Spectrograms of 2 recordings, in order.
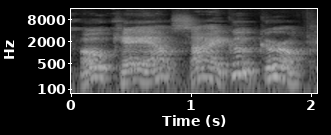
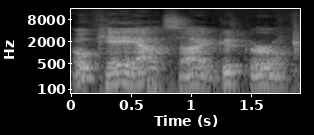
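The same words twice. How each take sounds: First: Much higher, singsong praise for the puppy. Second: Said in the usual way. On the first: Shown as a demonstration. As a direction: lift the voice way up, bright and happy. Praising the dog, voice jumps. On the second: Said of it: "I'll start emphasizing the word outside".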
